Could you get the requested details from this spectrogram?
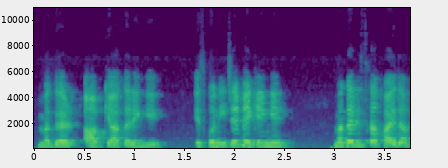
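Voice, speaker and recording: A woman's voice: high-pitched, natural voice. A woman voicing a loyal male agent who asks respectful questions, in a storybook reading. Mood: questioning. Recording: lo-fi, dull sound.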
